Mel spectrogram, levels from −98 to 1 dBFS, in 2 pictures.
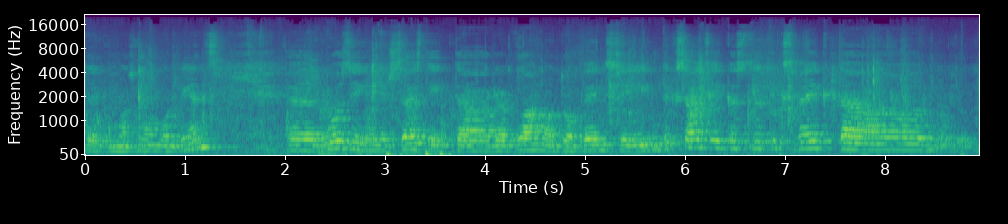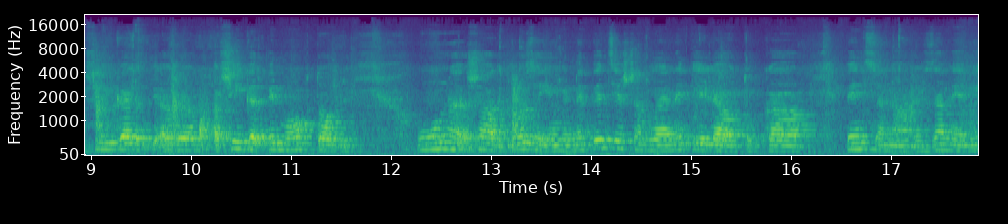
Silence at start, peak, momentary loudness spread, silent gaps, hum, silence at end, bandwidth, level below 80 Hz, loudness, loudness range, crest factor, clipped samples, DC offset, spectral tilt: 0 s; -6 dBFS; 9 LU; none; none; 0 s; 19 kHz; -44 dBFS; -25 LUFS; 2 LU; 18 dB; under 0.1%; under 0.1%; -4.5 dB/octave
